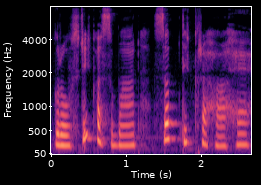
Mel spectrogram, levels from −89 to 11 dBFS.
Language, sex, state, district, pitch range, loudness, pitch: Hindi, female, Chandigarh, Chandigarh, 205-270 Hz, -19 LUFS, 220 Hz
